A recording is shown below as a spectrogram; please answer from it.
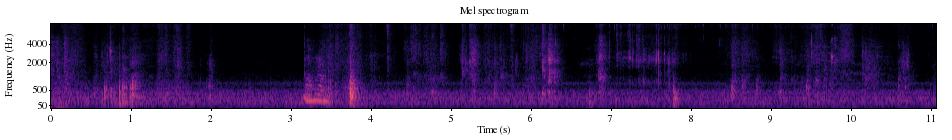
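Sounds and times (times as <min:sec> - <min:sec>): crunching and chewing: 0:04.1 - 0:11.0.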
